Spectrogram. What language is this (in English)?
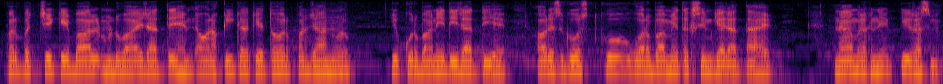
Urdu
